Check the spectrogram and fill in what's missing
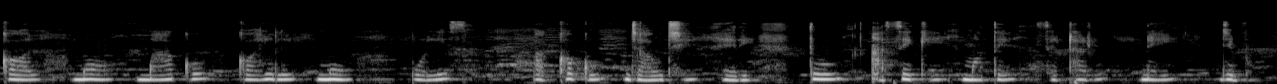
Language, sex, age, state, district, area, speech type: Odia, female, 18-30, Odisha, Ganjam, urban, spontaneous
